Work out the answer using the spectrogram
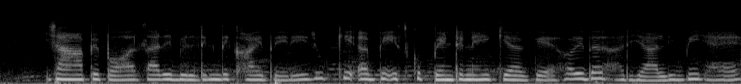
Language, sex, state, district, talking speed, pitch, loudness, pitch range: Hindi, female, Bihar, Sitamarhi, 185 wpm, 220 Hz, -27 LUFS, 210-240 Hz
